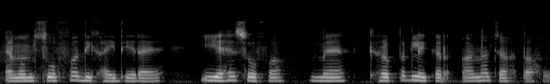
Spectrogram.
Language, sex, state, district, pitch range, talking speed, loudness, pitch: Marwari, male, Rajasthan, Churu, 155-170 Hz, 165 wpm, -29 LUFS, 165 Hz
